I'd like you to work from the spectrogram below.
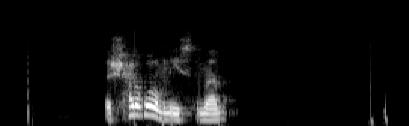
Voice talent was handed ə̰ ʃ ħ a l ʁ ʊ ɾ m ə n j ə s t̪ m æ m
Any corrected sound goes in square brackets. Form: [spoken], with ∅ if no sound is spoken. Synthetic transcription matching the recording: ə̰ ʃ ħ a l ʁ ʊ ɾ m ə n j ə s t̪ m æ m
